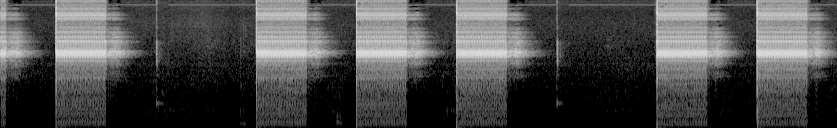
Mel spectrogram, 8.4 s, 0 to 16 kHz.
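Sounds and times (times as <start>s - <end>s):
fire alarm: 0.0s - 1.4s, 2.6s - 5.4s, 6.6s - 8.3s.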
